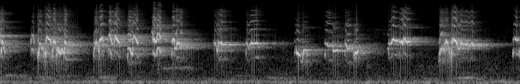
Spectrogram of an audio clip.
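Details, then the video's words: Sooty-headed bulbul (kutilang) giving lively riwikan chatter, recorded 7 April 2023: about seven clipped bursts of high, squeaky twitters, each under a second, in steady succession. "Suara burung KUTILANG GACOR RIWIKAN yang tajam membuat lawan ikutan ngeriwik"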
